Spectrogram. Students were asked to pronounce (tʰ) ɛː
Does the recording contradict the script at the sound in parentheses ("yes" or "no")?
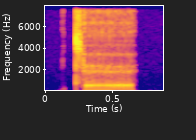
yes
